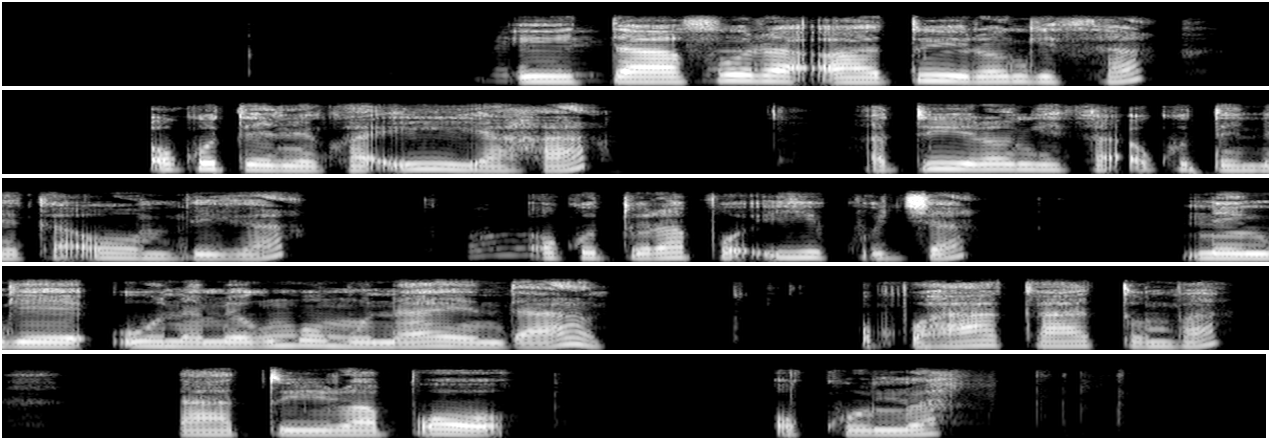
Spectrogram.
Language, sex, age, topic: Oshiwambo, female, 25-35, finance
